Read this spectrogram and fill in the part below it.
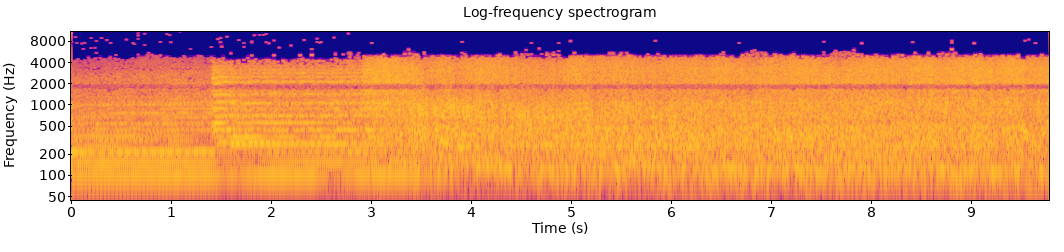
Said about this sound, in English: No, let's stay. I love the wildness of the storm over the ocean. Yeah, it's nice. I think this one will blow over pretty soon.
